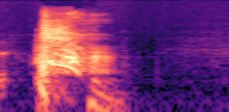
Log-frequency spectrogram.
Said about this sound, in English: Excuse me. If this was recorded, I would edit out my sneezes.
